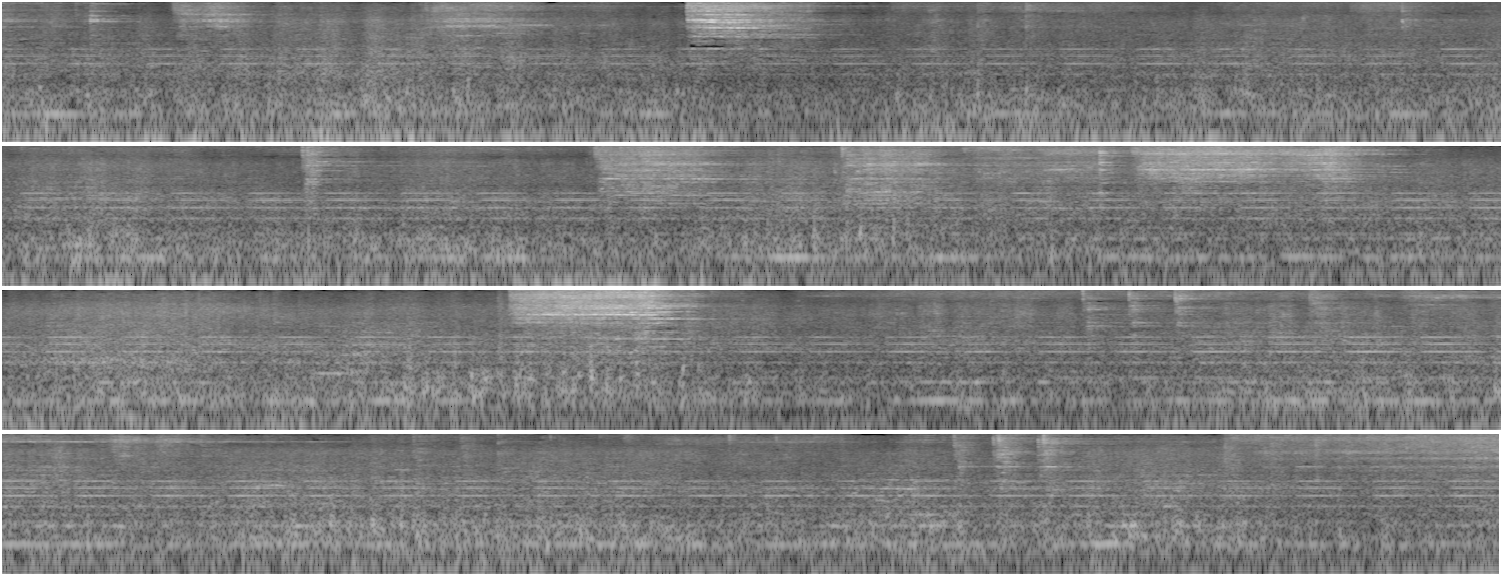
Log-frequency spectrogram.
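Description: Freight cars of a mixed freight train rolling past at close range: a steady rumble of wheels on rail, a few sharp clanks, and a steady wheel squeal ringing over it.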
